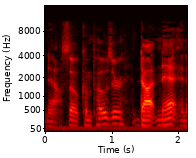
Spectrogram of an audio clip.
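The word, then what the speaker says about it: KompoZer: that we will be using in fact it's spelled with a Z not an X that is composer kom poz er and it is a free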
